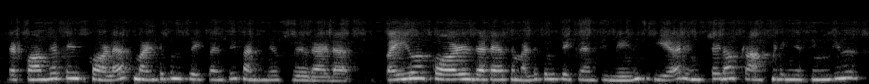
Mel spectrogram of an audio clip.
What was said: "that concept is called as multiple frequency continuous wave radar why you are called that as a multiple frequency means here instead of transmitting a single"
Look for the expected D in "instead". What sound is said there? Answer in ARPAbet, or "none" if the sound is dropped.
D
